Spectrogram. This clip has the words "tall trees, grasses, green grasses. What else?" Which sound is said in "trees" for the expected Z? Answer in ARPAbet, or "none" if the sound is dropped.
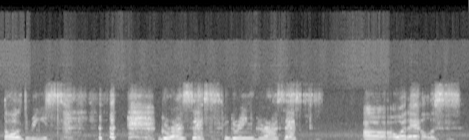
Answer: S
